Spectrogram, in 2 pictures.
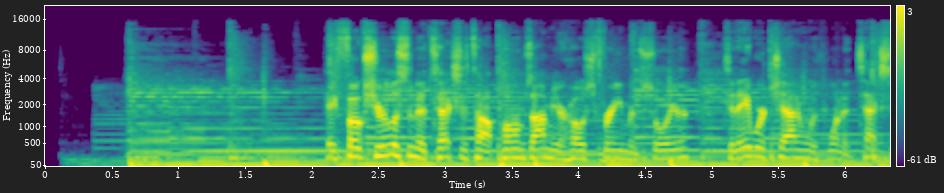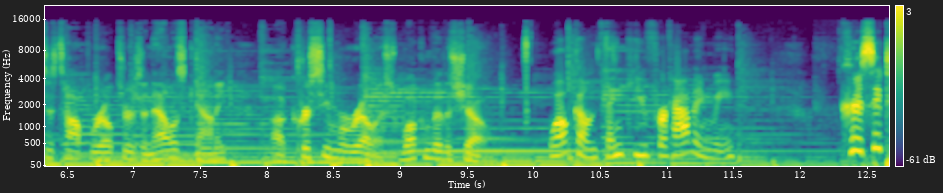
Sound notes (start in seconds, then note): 0.8 light guitar music; 2.2 voiceover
